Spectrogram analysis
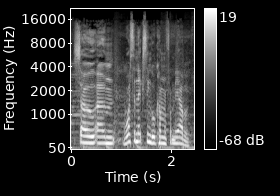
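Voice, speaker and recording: A male radio host running a studio interview, lively and upbeat, repeating his phrases and laughing often. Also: sits high, quick pace, soft background music.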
